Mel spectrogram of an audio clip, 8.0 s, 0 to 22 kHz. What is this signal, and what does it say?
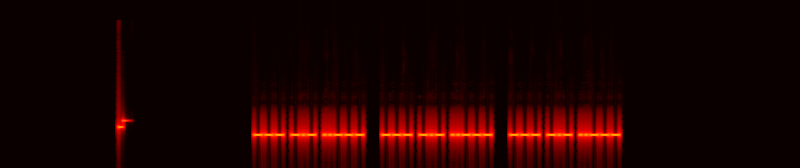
Morse code, heard as a keyed tone, about 44 wpm, 700 Hz. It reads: OK2 OK2 OK2
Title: Callsign Prefixes for Top 25 DXCC - Repeated 3x - 45wpm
